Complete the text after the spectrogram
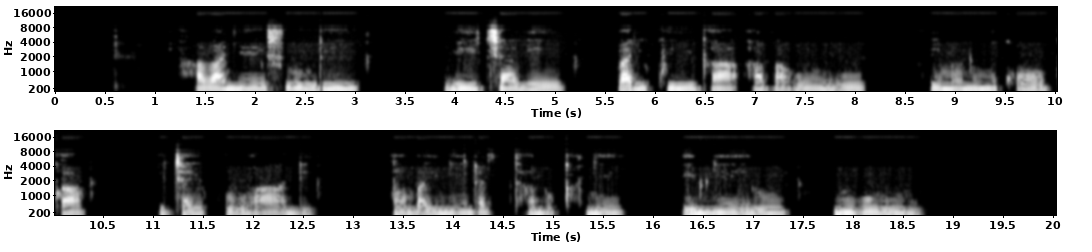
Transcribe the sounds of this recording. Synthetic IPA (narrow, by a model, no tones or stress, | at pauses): haβaɲe̞ʃuːɾi | βiːt͡ʃaje̞ | βaɾikwiːɡaːβaɦuːŋɡu | aɾimo̞numukʰo̞ːb̚ɡa | βit͡ʃaje̞k̚uɾuɦaːndi | βaːmbajiɲɲeːndazitʰaːndukʰḁɲe̞ | imɲe̞ɾu | nuβuɾuɾu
